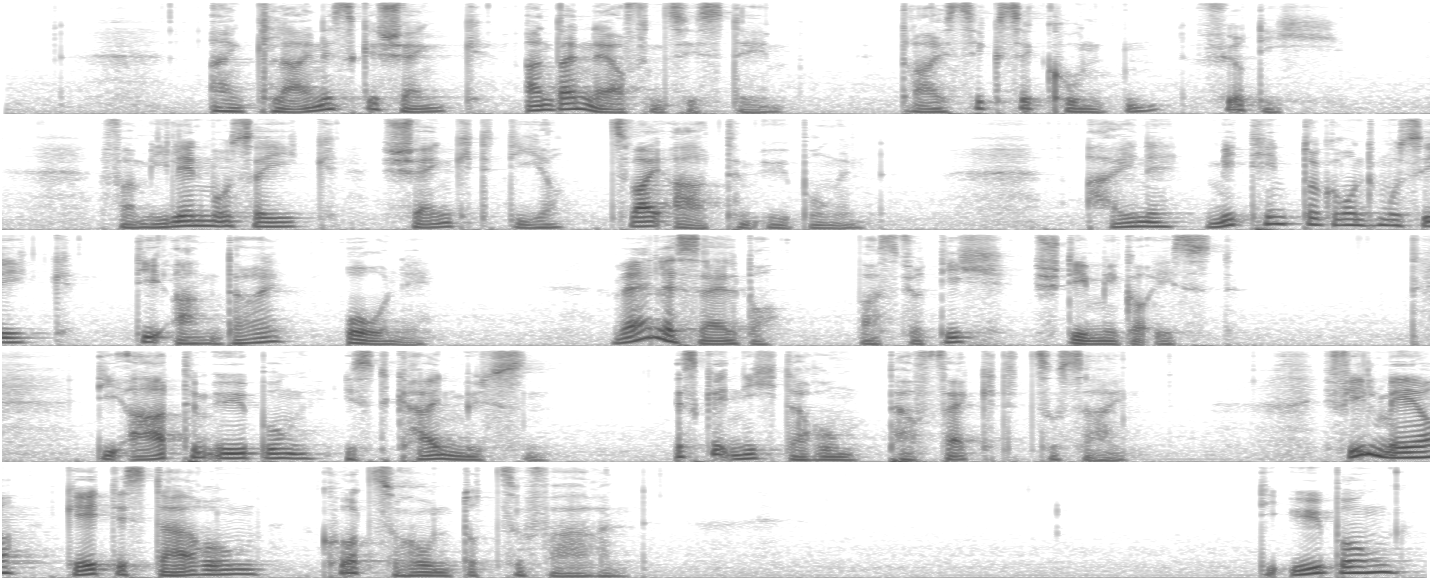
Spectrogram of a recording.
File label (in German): Anleitung Atemuebung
